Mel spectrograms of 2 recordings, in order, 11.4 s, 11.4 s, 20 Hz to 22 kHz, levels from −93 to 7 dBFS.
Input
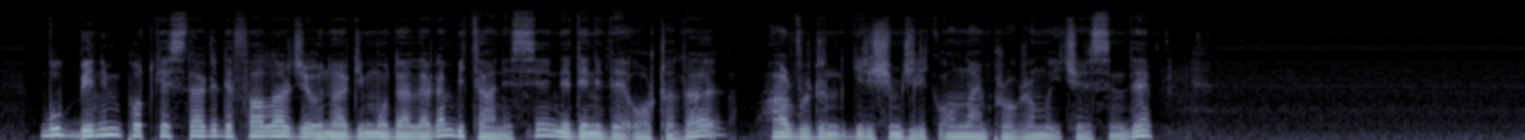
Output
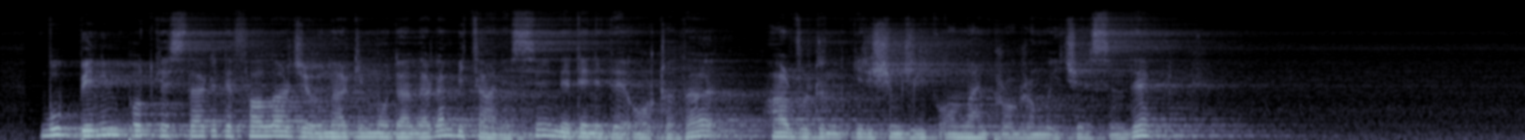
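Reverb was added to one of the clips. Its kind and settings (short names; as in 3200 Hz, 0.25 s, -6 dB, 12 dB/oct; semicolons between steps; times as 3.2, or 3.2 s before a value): Schroeder reverb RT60 2.3 s, combs from 30 ms, DRR 7 dB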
